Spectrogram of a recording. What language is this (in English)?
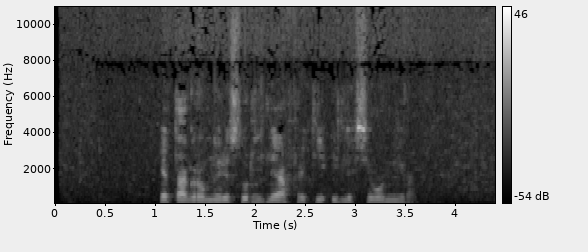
Russian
